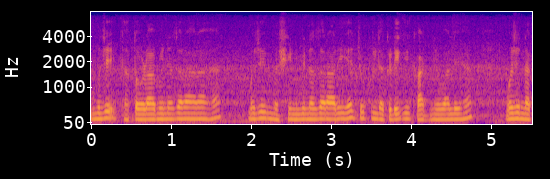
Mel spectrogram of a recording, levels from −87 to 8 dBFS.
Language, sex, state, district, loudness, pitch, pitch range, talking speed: Hindi, male, Bihar, Katihar, -17 LUFS, 145 Hz, 140-155 Hz, 270 wpm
